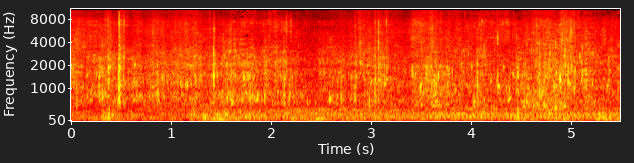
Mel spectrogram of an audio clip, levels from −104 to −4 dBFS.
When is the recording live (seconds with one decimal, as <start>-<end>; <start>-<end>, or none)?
1.6-2.5; 3.9-5.5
